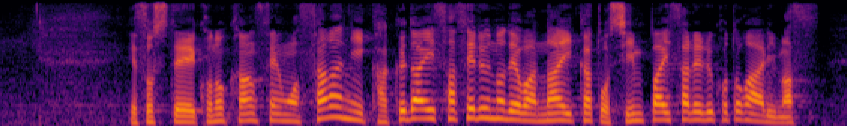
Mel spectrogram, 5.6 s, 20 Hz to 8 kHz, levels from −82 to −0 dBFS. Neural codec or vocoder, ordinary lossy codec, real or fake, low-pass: none; none; real; 7.2 kHz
